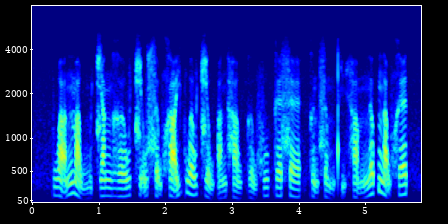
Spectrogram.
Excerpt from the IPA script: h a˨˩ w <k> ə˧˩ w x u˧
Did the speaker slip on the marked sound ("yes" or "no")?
no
